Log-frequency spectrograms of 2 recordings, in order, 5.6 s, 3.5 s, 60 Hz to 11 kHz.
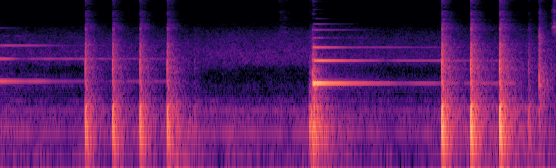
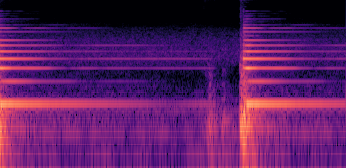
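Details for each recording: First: Casio PX-850 digital piano: the A5 (and Ab5) note rings with sharp pops, about four per strike, louder when hit harder and mainly from the left speaker; the fault moves with octave shift, so it is the processor's synthesis, not the key. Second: Casio PX-850 digital piano after octave shift, A4 played in A5's spot: note rings out cleanly twice and decays smoothly with no popping. Popping on A5 follows the octave shift, so a synthesis/processor fault is blamed, not the key.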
